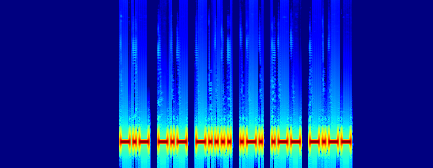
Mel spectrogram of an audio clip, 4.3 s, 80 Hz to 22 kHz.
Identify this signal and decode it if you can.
Morse code, heard as a keyed tone, about 38 wpm, 700 Hz. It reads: KK6RWY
